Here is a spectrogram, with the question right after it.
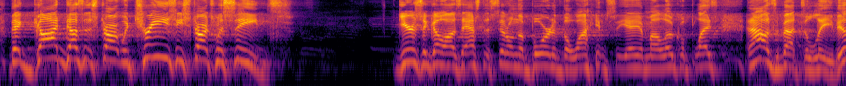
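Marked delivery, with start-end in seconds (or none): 0.1-2.9 slow, louder punchline; emphatic preaching. Acted. Pastor stating the sermon theme, slow and emphatic. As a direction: land each word firmly.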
